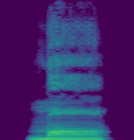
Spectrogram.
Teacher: Flat. Steady. No rise, no fall, just calm. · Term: level tone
